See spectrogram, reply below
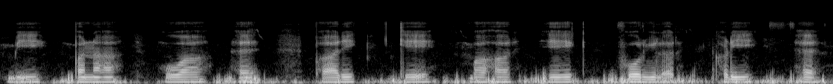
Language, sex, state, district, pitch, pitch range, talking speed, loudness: Hindi, male, Rajasthan, Jaipur, 115 Hz, 110-120 Hz, 85 wpm, -18 LUFS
